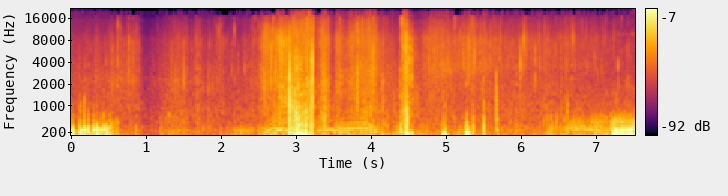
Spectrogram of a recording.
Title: Loud intense empty stomach growling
